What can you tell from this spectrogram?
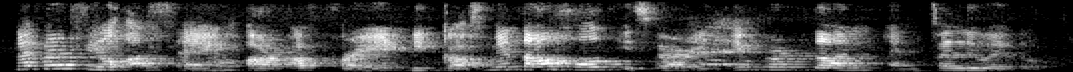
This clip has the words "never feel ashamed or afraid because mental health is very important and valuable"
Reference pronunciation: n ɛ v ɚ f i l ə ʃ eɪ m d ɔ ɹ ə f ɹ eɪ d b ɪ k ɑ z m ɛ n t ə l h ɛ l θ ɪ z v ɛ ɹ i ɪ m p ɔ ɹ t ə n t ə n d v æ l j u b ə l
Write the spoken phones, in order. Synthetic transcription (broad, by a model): n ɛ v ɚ f i l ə s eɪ m ɔ ɹ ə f ɹ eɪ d b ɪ k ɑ s m ɛ n t ə l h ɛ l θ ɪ s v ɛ ɹ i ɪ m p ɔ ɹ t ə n ə n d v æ l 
